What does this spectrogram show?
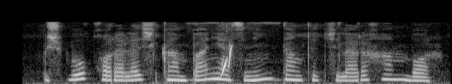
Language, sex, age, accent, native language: Uzbek, female, 25-34, Toshkent viloyati, Uzbek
